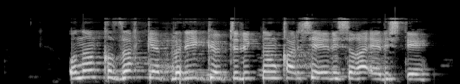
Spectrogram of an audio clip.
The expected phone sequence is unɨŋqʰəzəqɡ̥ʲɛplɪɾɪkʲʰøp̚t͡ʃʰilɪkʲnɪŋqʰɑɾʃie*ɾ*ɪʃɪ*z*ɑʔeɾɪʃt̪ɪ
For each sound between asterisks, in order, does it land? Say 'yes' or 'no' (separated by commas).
no, no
